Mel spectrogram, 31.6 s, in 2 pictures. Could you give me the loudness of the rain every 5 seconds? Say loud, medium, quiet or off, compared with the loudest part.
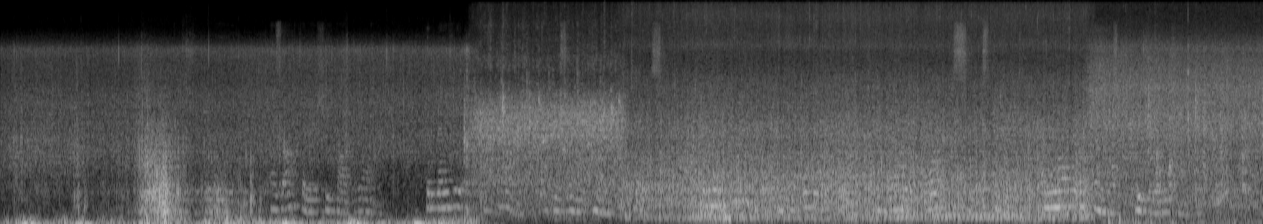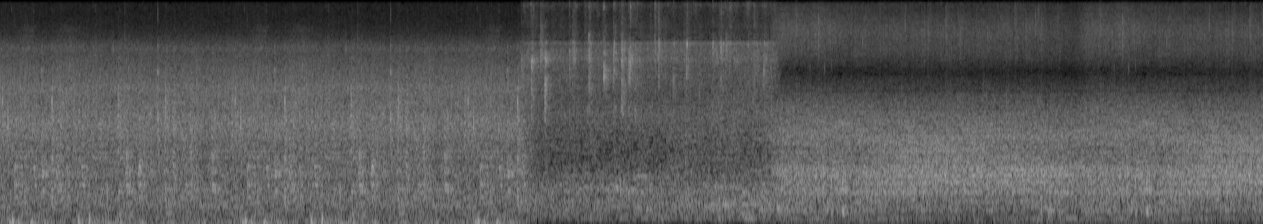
medium, loud, loud, loud, loud, loud, loud.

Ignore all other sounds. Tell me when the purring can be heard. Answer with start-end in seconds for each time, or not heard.
not heard.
